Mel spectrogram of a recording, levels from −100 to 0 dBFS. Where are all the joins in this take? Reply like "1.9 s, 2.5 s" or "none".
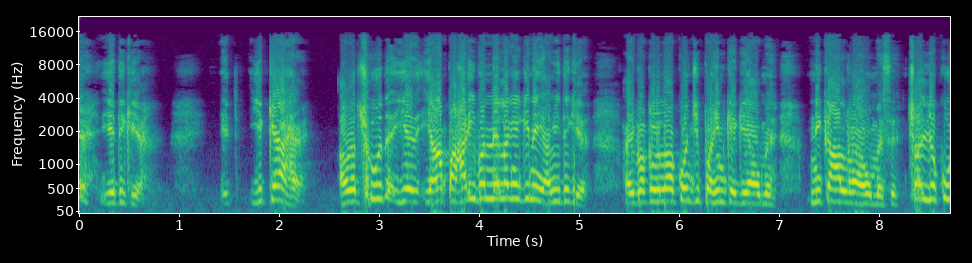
4.9 s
